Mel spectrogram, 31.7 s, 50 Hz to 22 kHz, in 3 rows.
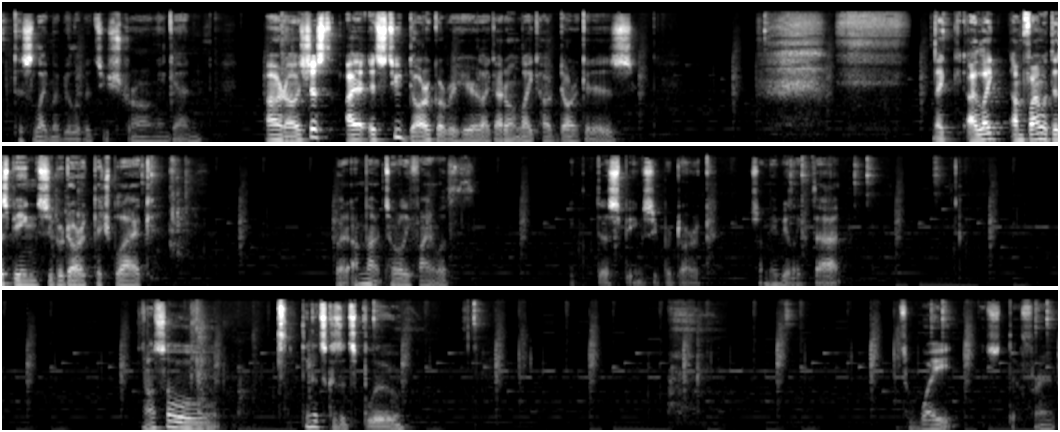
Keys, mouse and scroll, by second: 2.0 middle drag, 2.5 g, 8.4 g, 10.7 middle click, 11.0 r, 12.0 g, 19.0 click, 19.6 click, 24.6-25.8 drag, 26.4-26.7 middle drag, 26.9 scroll down 2, 27.2 middle click, 28.8-29.8 drag, 30.3 click.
